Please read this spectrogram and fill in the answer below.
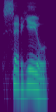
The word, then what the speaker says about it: Sergiu: Yeah, it's a Greek Cypriot name, and it's actually pronounced Sergiu. But no one said Yil, apparently, but no one ever says that, obviously. So it's become Sergiu. Just people look at it and say Sergiu, and I'm all right with that.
